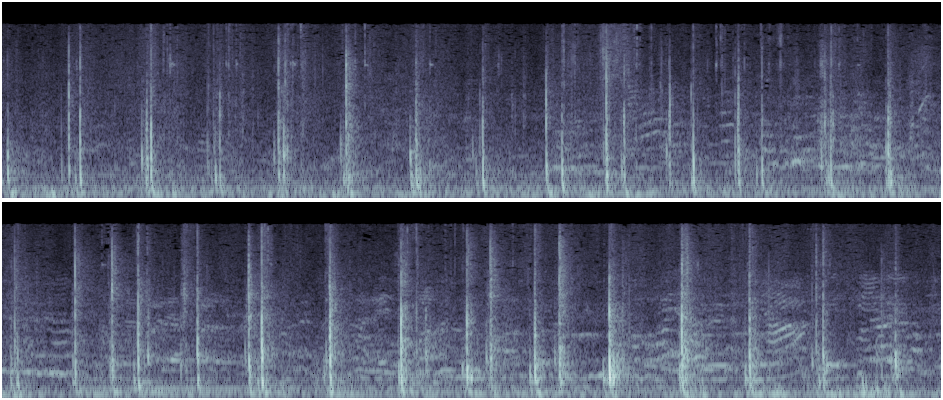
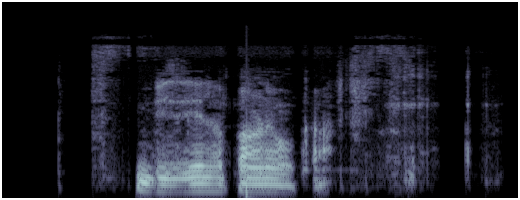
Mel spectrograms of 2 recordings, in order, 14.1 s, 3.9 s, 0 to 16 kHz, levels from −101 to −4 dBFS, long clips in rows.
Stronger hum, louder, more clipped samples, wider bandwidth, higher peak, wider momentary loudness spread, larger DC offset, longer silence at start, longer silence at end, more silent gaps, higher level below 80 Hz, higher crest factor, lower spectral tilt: neither; about the same, -33 LUFS vs -35 LUFS; neither; first, 11.5 kHz vs 9 kHz; first, -4 dBFS vs -16 dBFS; second, 11 LU vs 25 LU; neither; second, 0 s vs 0.7 s; second, 0 s vs 0.4 s; second, none vs 0.97-1.01 s, 3.28-3.46 s; first, -46 dBFS vs -68 dBFS; first, 30 dB vs 22 dB; second, -4.5 dB/octave vs -6.5 dB/octave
